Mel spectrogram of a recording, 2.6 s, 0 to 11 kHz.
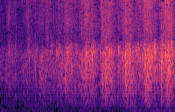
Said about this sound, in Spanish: Es el emotivo aplauso con el que se cerraba el acto de homenaje a Inés Sánchez, la voluntaria de Protección Civil que el pasado 4 de enero perdía la vida en un accidente de tráfico en León. Hoy el Ayuntamiento ha querido tributarle un homenaje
